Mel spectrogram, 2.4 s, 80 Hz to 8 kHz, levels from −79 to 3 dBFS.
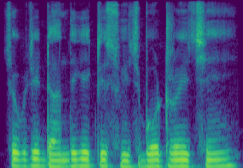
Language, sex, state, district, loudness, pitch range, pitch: Bengali, male, West Bengal, Alipurduar, -15 LUFS, 110-120 Hz, 115 Hz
